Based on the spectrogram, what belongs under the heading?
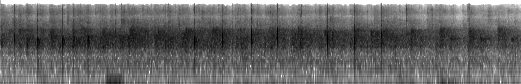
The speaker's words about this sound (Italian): Un applauso che vuole essere un grazie, perché anche oggi, anche questo colloquio è stato fecondo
